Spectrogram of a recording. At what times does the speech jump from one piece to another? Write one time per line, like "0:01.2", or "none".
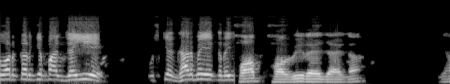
0:02.4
